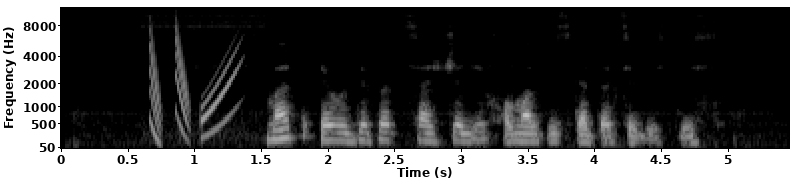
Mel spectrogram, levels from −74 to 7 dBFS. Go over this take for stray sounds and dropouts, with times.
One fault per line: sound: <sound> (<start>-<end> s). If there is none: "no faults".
sound: chirp (0.7-1.4 s)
